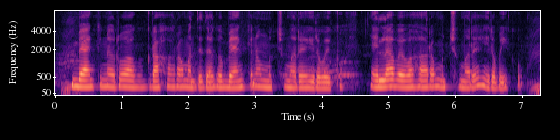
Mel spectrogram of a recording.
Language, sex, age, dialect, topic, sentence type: Kannada, female, 41-45, Central, banking, statement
